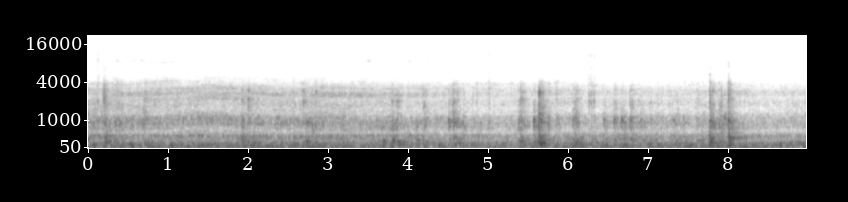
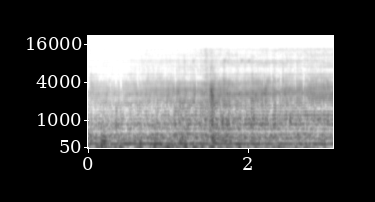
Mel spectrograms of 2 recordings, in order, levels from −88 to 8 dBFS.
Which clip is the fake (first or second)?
second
